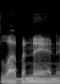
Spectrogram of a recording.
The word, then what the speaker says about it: Lebanon: And in case people think I'm mispronouncing the name of the town, that's just how they say it in New Hampshire. It's not Lebanon, it's Lebanon. And you can always tell the natives because they know how to say the name of that town.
